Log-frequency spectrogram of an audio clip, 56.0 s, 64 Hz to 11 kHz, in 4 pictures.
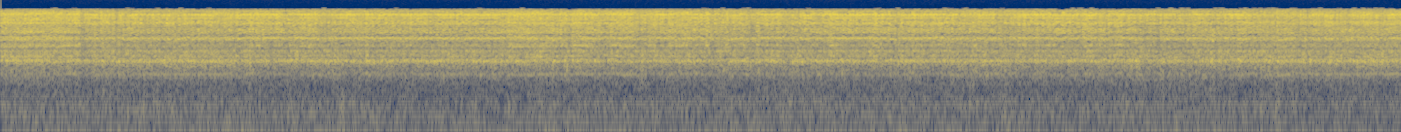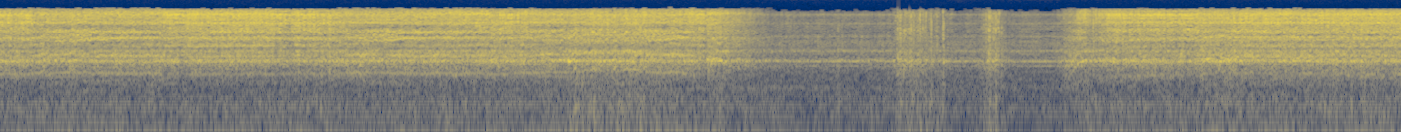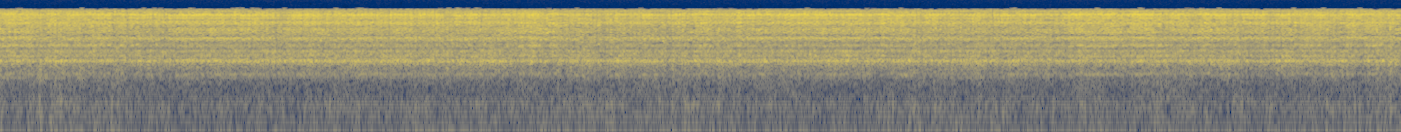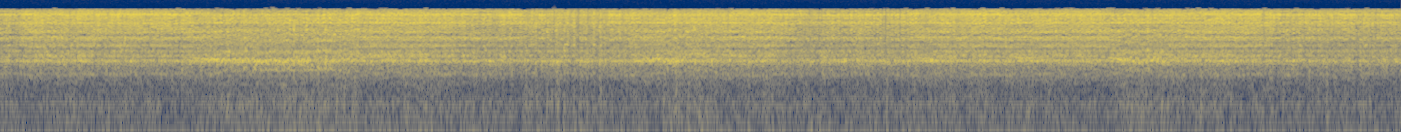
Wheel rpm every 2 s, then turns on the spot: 160, 160, 160, 160, 160, 160, 160, 160, 160, 160, 80, 10, 110, 160, 160, 160, 160, 160, 160, 160, 160, 160, 160, 170, 160, 160, 160, 160.
none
